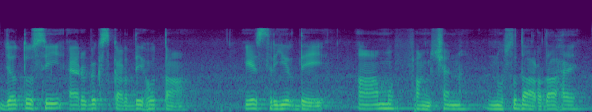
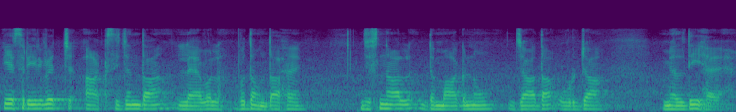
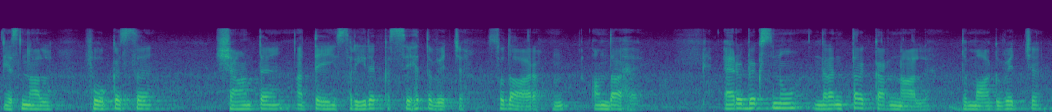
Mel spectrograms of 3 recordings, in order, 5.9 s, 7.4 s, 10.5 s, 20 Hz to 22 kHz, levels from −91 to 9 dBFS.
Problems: background sounds at intervals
